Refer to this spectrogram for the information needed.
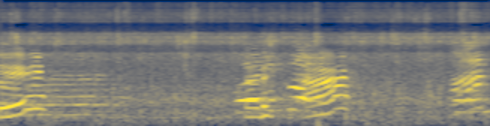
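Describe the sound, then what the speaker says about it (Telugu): Steady rain pours down close by, with a voice and other chatter breaking in briefly over the constant patter. "అందుకనే ఈ వర్షం"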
